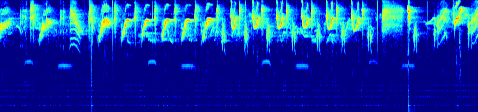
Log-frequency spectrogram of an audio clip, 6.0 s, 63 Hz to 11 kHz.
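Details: Marsh warbler in full song at Matsalu's water-meadows and coastal pastures, 1979 field recording: a continuous, hurried medley of high, varied chirps, slurs and buzzy notes with no pauses, faint low whistled notes in the background.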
